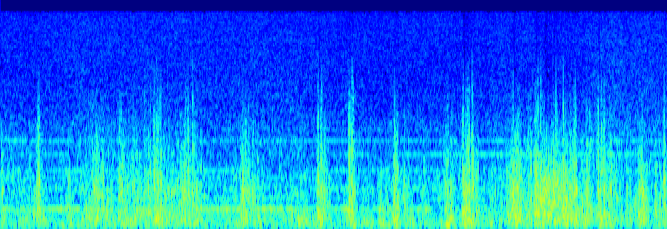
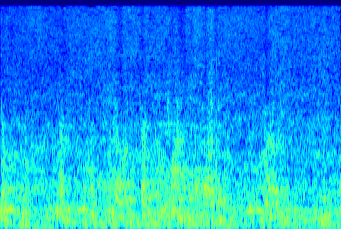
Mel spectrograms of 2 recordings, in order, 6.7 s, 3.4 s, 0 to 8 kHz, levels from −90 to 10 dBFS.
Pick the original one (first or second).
first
